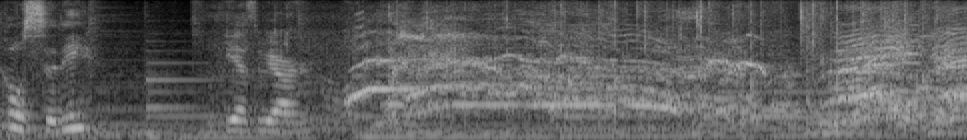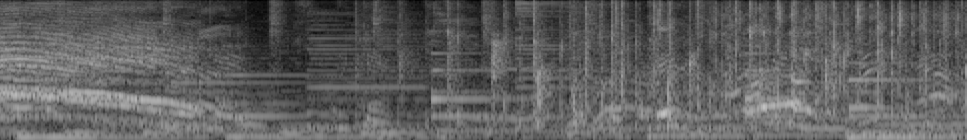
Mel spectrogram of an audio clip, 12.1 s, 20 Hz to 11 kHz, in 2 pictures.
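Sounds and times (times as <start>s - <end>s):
background music: 0.0s - 12.0s
children cheering and shouting: 2.0s - 7.6s.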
